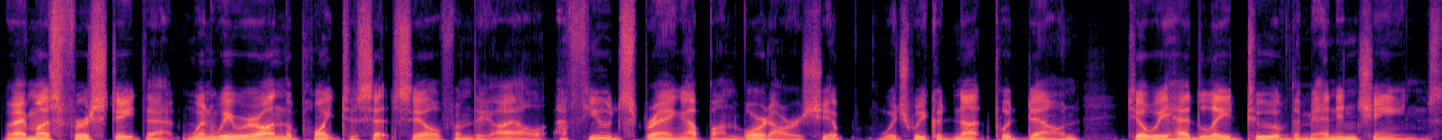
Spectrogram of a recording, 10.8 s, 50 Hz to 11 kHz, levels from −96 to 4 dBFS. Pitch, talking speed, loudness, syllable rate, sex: 120 Hz, 235 wpm, -19 LUFS, 4.4 syllables/s, male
